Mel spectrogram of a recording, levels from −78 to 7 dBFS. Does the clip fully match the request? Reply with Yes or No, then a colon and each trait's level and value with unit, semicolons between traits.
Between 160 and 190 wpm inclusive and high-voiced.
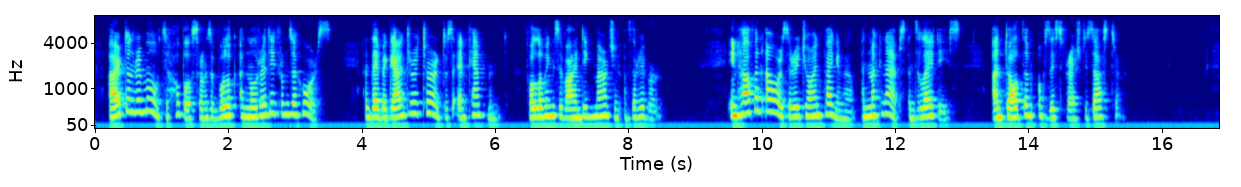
Yes: average, 165 wpm; high, 210 Hz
